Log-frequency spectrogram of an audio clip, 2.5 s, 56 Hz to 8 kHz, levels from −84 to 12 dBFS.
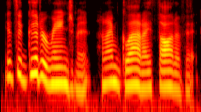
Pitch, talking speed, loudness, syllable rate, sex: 200 Hz, 260 wpm, -18 LUFS, 6.1 syllables/s, female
